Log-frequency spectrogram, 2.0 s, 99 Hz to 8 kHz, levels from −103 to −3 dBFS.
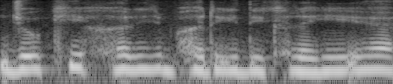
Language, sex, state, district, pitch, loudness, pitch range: Hindi, female, Uttar Pradesh, Jalaun, 210 Hz, -31 LUFS, 200-215 Hz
